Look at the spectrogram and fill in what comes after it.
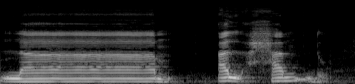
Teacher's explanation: জিহ্বার আগার কিনারা তার বরাবর উপরে তালুর সঙ্গে লাগিয়ে আমরা লামটা উচ্চারণ করব। এই যে জিহ্বার আগার কিনারাটা আমরা কিন্তু তার বরাবর উপরের তালুর সঙ্গে লাগিয়ে আমরা লামটা উচ্চারণ করছি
